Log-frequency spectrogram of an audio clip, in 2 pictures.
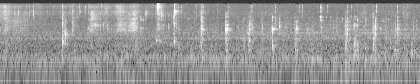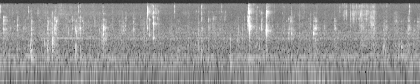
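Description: A person biting into and chewing a deep-fried cheese ball close to the microphone: scattered small crunches of the crisp fried shell and wet mouth clicks, spread unevenly throughout.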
